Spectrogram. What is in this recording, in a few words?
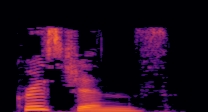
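"christians", British English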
